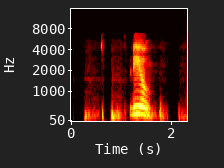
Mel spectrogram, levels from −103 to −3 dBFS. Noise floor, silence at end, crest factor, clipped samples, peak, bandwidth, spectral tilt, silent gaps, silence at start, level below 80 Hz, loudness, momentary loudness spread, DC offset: -53 dBFS; 0.55 s; 18 dB; under 0.1%; -8 dBFS; 6.6 kHz; -7 dB/octave; none; 0.3 s; -70 dBFS; -24 LUFS; 26 LU; under 0.1%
